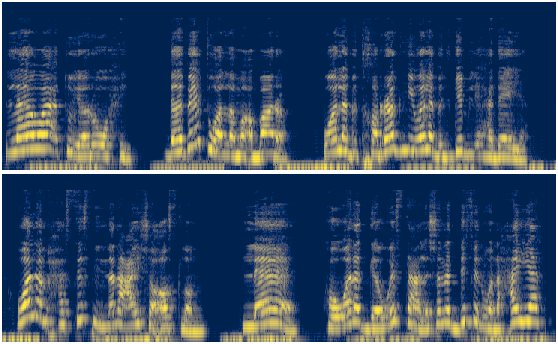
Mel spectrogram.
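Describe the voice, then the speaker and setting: Woman doing a loud nagging egyptian wife, jealous and scornful, quick high voice. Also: animated. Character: shrill, jealous, spoiled young wife.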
